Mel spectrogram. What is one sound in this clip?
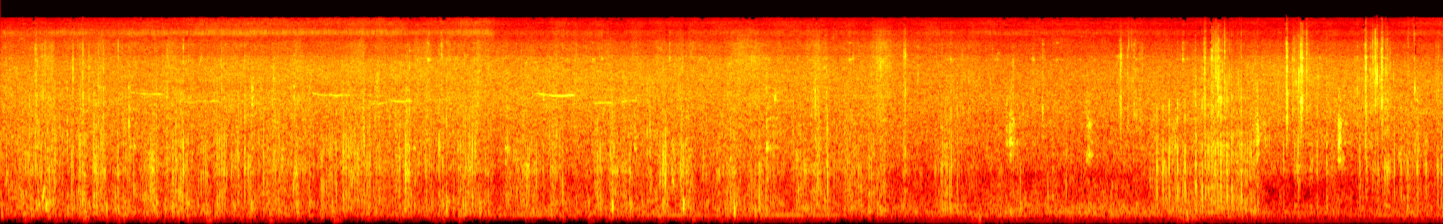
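Horse hooves thud through tall grass at a steady walk.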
